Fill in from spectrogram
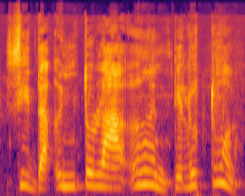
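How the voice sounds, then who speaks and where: An actress with a Filipino Ilocano accent playing a dramatic, complaining village wife in broad radio comedy. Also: female voice, on the high side, unhurried, breathy edge, dry recording. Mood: gossipy.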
